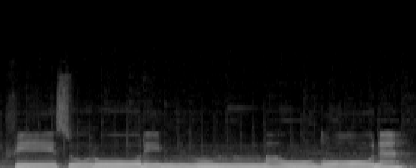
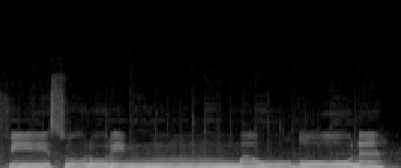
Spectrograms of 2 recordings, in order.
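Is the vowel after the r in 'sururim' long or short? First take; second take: long; short. First: The vowel after the r is drawn out long. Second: The vowel after the r is kept short. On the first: The speaker calls it wrong. "banyak juga di antara kita yang membacanya panjang" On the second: The speaker calls it right. "Di situ dibacanya pendek"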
